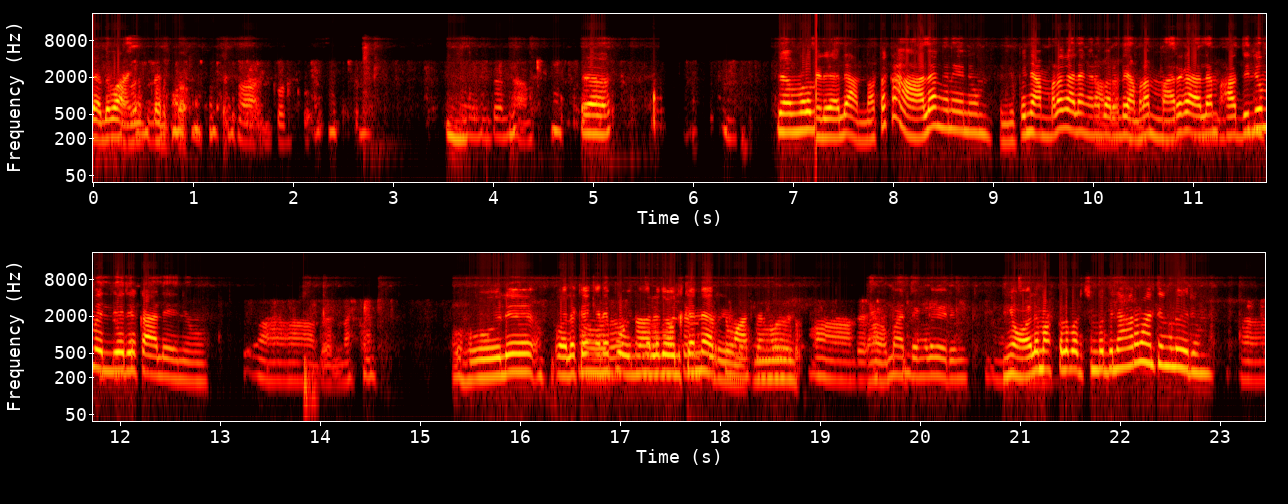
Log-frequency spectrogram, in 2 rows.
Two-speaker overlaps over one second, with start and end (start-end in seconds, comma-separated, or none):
16.7-18.7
